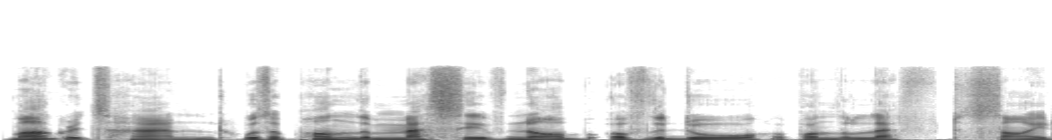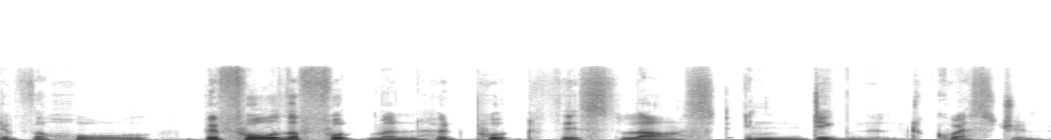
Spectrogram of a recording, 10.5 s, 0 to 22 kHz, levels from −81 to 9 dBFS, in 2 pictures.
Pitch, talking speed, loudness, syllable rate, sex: 120 Hz, 150 wpm, -21 LUFS, 3.9 syllables/s, male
